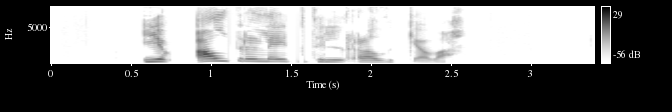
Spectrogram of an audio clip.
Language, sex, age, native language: Icelandic, female, 30-39, Icelandic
